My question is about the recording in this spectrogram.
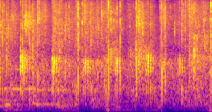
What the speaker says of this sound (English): Yeah, you may applaud for that.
